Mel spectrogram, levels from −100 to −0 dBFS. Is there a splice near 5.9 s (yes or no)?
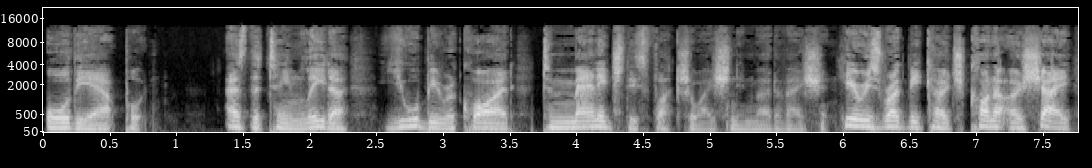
yes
